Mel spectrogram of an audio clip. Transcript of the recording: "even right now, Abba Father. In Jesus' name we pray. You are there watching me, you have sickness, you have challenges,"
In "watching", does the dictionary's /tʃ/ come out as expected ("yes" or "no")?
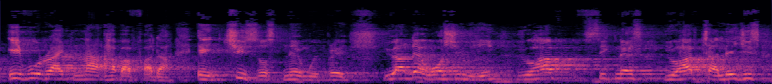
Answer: no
